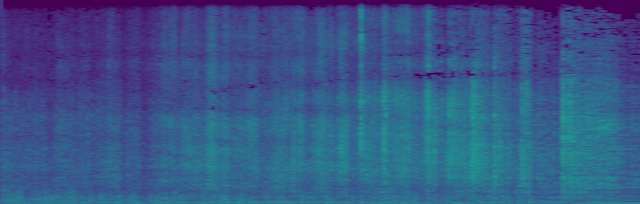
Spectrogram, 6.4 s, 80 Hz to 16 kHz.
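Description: Yamaha YXZ1000R side-by-side's three-cylinder engine running on a dirt track, its pitch wavering as it is driven, with music playing over it.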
